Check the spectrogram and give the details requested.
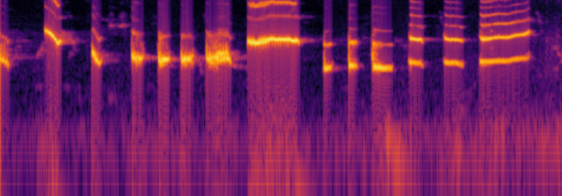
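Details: Asian pied starling singing a varied run of short whistled notes, some falling, a loud harsh buzzy note in the middle, then clearer steady whistles with ringing overtones.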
